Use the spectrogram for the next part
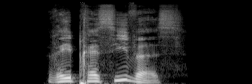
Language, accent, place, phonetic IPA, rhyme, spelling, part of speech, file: German, Germany, Berlin, [ʁepʁɛˈsiːvəs], -iːvəs, repressives, adjective, De-repressives.ogg
- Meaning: strong/mixed nominative/accusative neuter singular of repressiv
